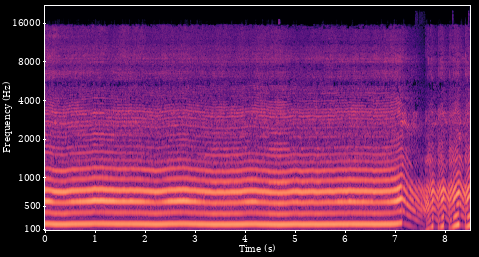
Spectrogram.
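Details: Ported Husqvarna 385 chainsaw during break-in, tune left slightly rich with a little top-end burble, cutting very hard oak: strong steady high-revving two-stroke note holding pitch without bogging; smooth, normal cutting under load.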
